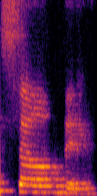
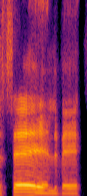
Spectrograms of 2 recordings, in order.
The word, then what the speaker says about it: selve: Care selve, hombre beate. Yes, and make sure on the selve that this first syllable gets more love. Selve.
